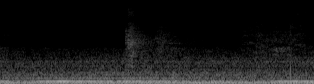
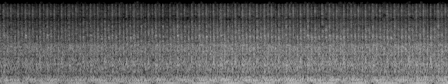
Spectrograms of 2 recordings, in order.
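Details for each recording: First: DAF 105 truck diesel with 600,000 km idles with a dull drumming knock and breathy puffing back through the air intake. With the valve cover off, a bent rocker/valve guide was found. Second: DAF 105 truck diesel with 600,000 km, idling after rocker shaft and valve cover work for a knock heard through the air intake; steady, even pulse about 3.5 beats per second, no obvious knock, sounds healthy.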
